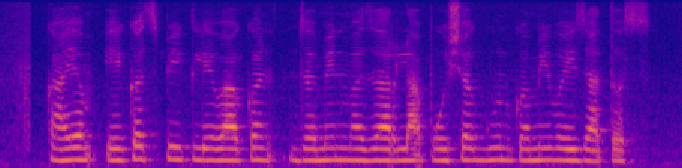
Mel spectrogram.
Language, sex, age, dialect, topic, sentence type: Marathi, female, 25-30, Northern Konkan, agriculture, statement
